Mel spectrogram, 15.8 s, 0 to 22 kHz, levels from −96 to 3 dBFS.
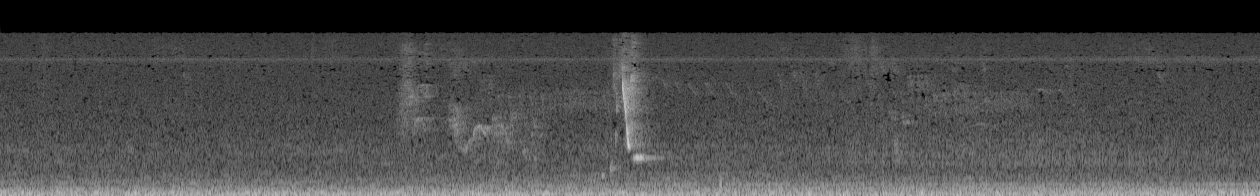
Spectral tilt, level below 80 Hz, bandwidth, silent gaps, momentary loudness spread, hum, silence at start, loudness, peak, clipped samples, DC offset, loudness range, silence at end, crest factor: -4 dB/octave; -34 dBFS; 11.5 kHz; none; 2 LU; none; 0 s; -33 LUFS; -6 dBFS; under 0.1%; 0.5%; 8 LU; 0 s; 24 dB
